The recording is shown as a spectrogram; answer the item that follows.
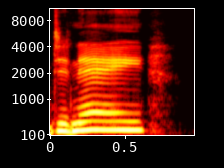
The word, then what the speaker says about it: Dinneh: So I am on Instagram at Caitlin Dene. Most people pronounce that incorrectly, but you can find me there. – D-I-N-N-A-H. – D-I-N-N-E-H.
